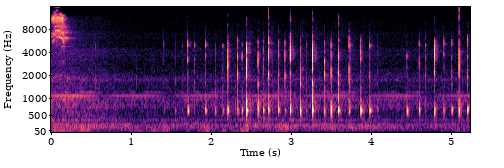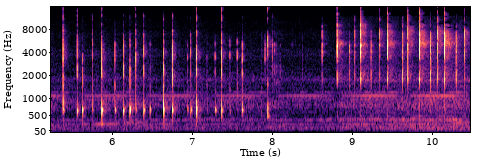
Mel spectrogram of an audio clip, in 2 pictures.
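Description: Long painted nails tap and scratch along the body of a handheld white plastic cosmetic squeeze tube with a black cap, hollow and appearing filled with product. After a brief soft rustle, quiet, bright, dry clicks come in rapid, irregular bursts with almost no ring. They pause briefly near the end before a final, denser flurry.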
